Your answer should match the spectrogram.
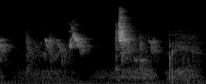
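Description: Budgerigar giving a few short, quiet chirps, the sharpest about a second in.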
